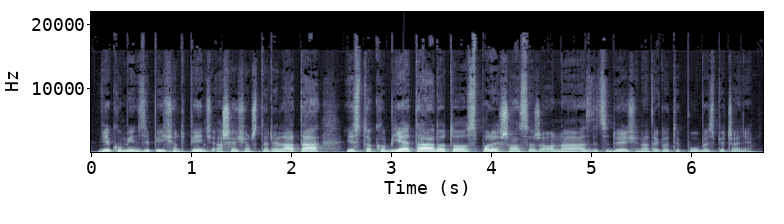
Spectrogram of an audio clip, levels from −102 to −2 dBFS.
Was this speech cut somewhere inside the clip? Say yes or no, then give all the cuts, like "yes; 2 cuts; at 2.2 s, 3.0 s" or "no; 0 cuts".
no; 0 cuts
